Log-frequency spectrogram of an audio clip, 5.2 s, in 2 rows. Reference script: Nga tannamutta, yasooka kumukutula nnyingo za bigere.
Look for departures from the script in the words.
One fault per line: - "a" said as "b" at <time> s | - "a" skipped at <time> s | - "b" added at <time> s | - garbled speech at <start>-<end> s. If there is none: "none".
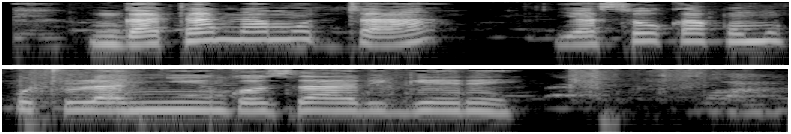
none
